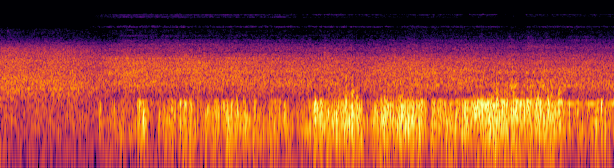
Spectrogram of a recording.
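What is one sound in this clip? A tram approaches, rumbling louder as it nears.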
